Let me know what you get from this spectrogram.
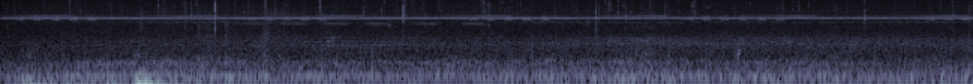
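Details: Autumn insect chorus in a garden at a campfire, an unbroken high-pitched trill over heavy low rumble, with a dull thump early on and scattered crackling snaps from the burning wood.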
